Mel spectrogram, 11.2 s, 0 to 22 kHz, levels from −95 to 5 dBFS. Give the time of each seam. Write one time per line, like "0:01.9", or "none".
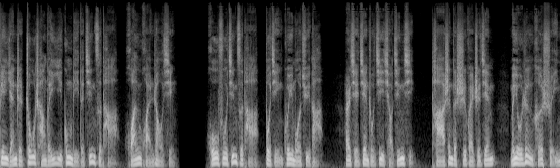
none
